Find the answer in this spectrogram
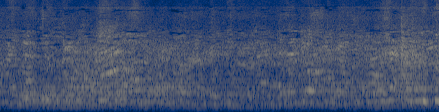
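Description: Indistinct chatter of many voices talking at once in a busy restaurant dining room.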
